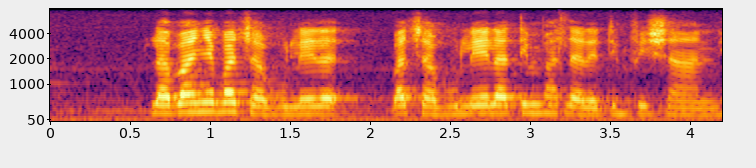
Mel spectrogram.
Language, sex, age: Swati, female, 21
